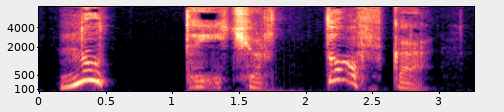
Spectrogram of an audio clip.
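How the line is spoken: Delighted exclamation. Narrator (Russian): восторженно воскликнул он

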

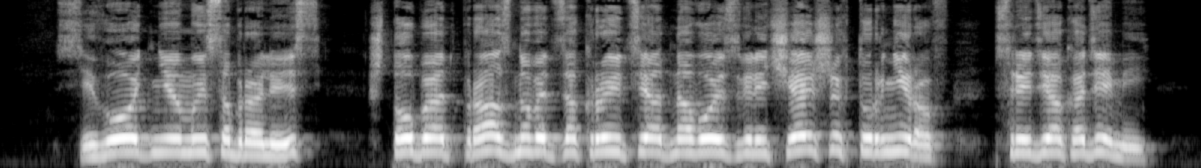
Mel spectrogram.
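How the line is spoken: Solemn announcement. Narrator (Russian): торжественно произнес он

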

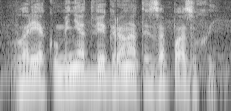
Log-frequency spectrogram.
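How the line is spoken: Whispered. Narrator (Russian): прошептал Николай

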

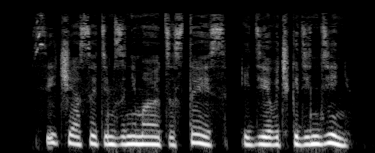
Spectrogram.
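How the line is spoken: Plain. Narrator (Russian): ответила она

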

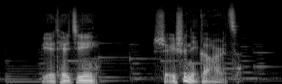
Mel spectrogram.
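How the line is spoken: Calm reply from behind. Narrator (Chinese): 长宁在后面淡淡地回

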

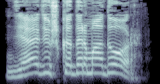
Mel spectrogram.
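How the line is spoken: Loud announcement. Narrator (Russian): громко объявил Шейнер

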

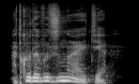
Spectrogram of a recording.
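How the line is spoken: Angry snap. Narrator (Russian): зло бросил Хагнер

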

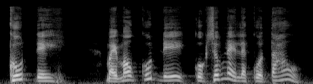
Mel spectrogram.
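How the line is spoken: Frightened crying. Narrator (Vietnamese): cô ấy vẫn sợ hãi khóc lên

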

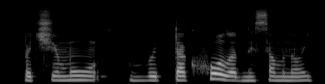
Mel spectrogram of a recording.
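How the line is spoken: Slow, drawn-out. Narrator (Russian): медленно произнес он, растягивая каждое слово

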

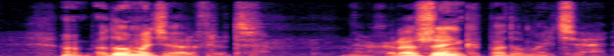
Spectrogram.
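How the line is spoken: Quiet. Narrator (Russian): сказал он тихо

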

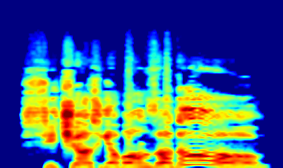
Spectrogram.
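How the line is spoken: Confused shouting. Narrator (Russian): кричал он, еще не понимая, что произошло

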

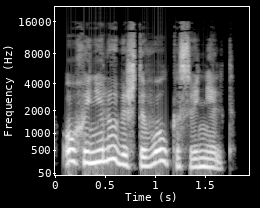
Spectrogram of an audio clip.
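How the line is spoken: Short laugh. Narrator (Russian): хохотнул Святослав

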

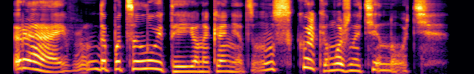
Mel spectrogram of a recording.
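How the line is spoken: Sleepy mumble. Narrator (Russian): Сонно пробормотала Бумба

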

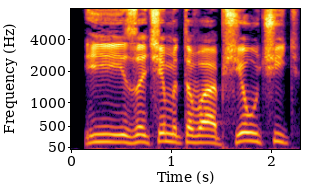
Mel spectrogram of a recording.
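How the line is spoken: Drawling. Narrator (Russian): протянул я

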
